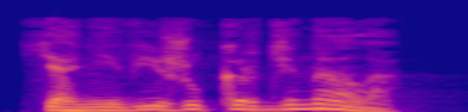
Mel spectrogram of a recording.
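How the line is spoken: Whispering. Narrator (Russian): прошептала Виктория

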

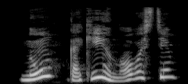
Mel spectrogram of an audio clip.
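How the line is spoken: Cheerful, slightly nervous question. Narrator (Russian): бодро, но все же со слегка проскальзывающим волнением спросил Максим

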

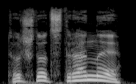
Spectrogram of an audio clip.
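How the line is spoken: Confused report. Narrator (Russian): растерянно доложил он

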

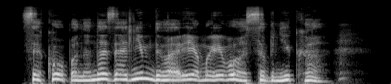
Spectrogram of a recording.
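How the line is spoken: Breathed out, criminal. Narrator (Russian): выдохнул преступник

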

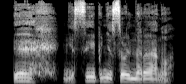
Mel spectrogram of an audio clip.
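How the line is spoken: Sad sigh. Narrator (Russian): печально вздохнул напарник

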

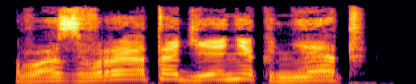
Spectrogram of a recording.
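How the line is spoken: Very loud gnome roar. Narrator (Russian): Гном проревел эти слова так громко, что содрогнулась вся очередь

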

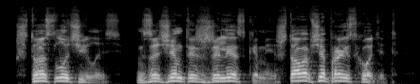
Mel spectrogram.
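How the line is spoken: Angry question. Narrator (Russian): сердито спросил Конрад

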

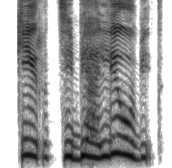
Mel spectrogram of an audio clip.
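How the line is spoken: Sobbing, bursting into tears. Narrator (Russian): Алекс всхлипывает и начинает реветь

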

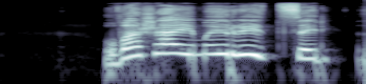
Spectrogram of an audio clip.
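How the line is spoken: Captain's shout. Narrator (Russian): закричал капитан

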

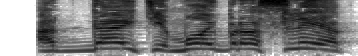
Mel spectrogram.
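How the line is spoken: Girl shouting. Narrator (Russian): крикнула девушка

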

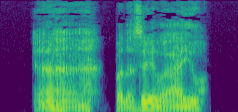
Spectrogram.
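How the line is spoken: Smirking. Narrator (Russian): хмыкнул он

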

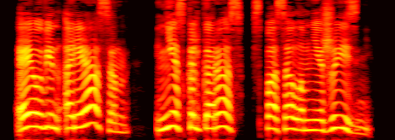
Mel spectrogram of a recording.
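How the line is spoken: Sharp objection. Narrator (Russian): резко возразил Гвидион

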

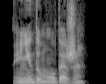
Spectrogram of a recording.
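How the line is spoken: Grumbling. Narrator (Russian): проворчал он

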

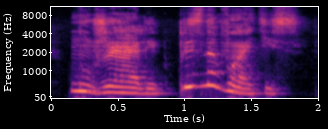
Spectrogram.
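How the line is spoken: Laughing. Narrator (Russian): Он засмеялся

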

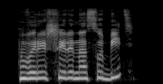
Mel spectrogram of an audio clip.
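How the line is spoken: Smirking snort. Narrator (Russian): хмыкнула Таяна

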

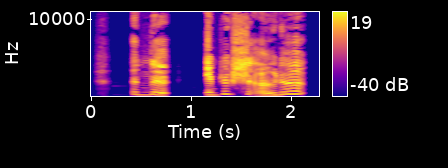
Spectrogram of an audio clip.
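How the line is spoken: Frightened, trembling. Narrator (Vietnamese): Trình Lâm lại càng sợ hơn nữa, run rẩy nói

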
